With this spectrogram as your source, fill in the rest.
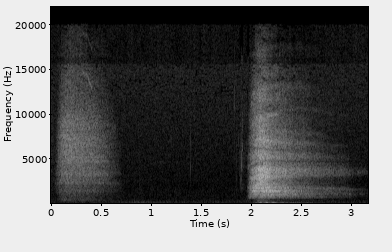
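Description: Two slow, breathy exhalations during a meditation, the second louder and longer, close to the microphone, with quiet pauses between them.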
